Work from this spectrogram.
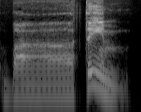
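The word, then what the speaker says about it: בתים: Every Israeli that I know says batim, but I'm looking at a closed unstressed syllable.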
